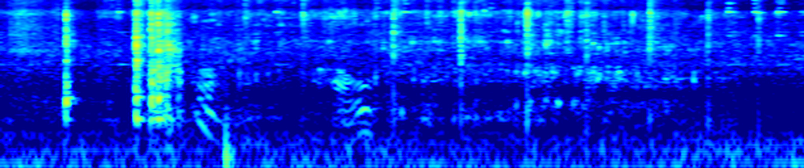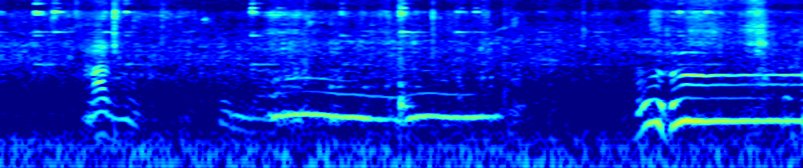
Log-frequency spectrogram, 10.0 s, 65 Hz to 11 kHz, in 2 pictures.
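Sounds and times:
person calling: 6.4s - 8.3s, 9.0s - 10.0s.

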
